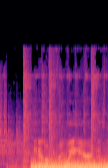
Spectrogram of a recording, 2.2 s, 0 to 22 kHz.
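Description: Background music cuts off about half a second in. It is replaced by loud cab noise from a 2015 Ford F-150: a steady low rumble of road and engine from its 2.7 L twin-turbo EcoBoost V6, pulling a 6,000-pound boat trailer.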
